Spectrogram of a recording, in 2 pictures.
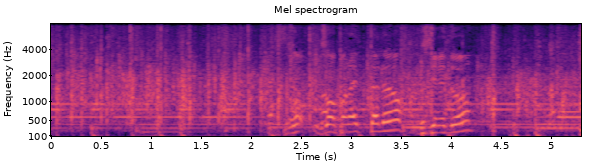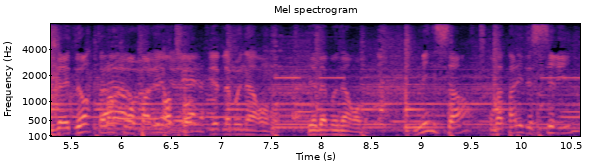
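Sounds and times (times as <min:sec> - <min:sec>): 
audience applause: 0:00.0 - 0:05.8
speech: 0:02.4 - 0:04.4, 0:05.3 - 0:10.5.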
